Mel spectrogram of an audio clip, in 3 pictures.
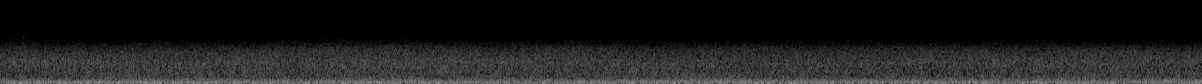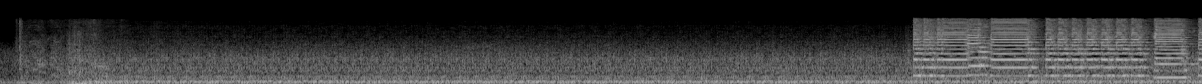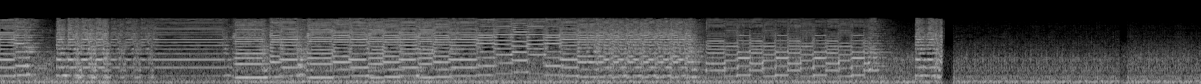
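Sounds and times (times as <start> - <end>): bus engine rumble: 0.0 - 36.0
multi-tone bus horn tune: 12.2 - 14.3, 14.9 - 33.6.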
